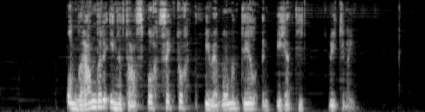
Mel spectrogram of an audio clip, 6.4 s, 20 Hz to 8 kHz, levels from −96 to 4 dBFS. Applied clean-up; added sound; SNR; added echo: neural mask model DeepFilterNet 3.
